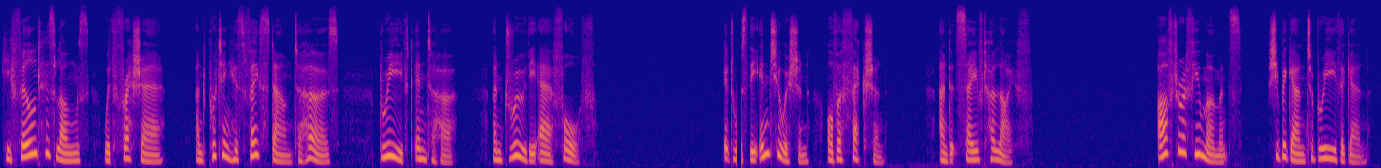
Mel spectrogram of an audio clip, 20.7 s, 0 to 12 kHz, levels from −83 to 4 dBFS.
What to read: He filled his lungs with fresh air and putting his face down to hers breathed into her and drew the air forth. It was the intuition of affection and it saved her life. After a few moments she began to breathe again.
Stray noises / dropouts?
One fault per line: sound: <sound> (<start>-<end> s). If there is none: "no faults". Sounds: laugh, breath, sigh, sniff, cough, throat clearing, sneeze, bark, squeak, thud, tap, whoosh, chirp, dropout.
sound: dropout (11.1-11.1 s)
